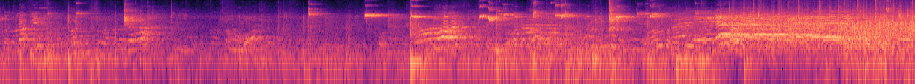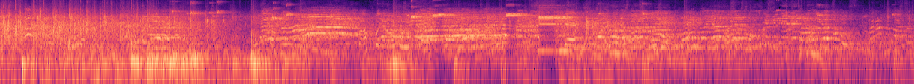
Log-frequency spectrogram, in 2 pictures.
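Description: Girls' basketball game in an echoing school gym: the ball bouncing on the wooden floor, with players and spectators calling out. A loud stretch of shouting and cheering comes about halfway through.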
